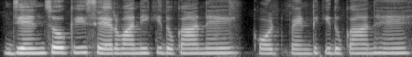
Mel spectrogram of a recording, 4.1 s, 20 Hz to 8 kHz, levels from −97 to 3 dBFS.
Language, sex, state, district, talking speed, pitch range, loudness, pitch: Hindi, female, Madhya Pradesh, Bhopal, 160 wpm, 235-255 Hz, -19 LUFS, 245 Hz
